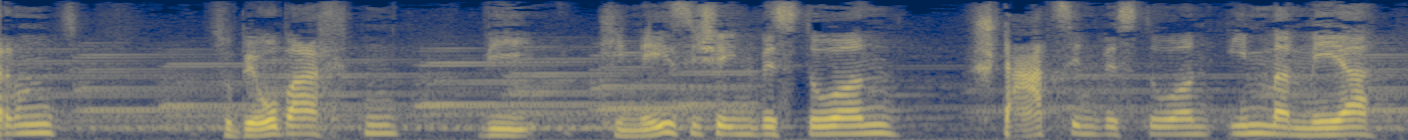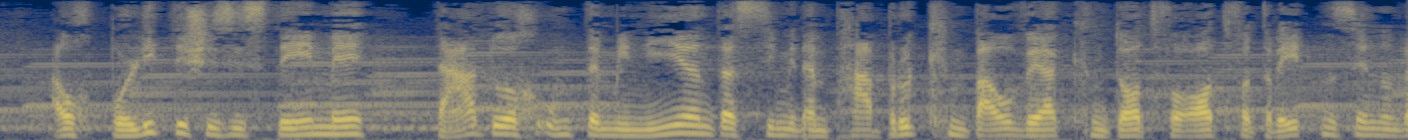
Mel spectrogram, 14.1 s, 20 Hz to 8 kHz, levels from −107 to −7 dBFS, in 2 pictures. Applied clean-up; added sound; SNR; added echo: none; Keyboard (musical); 15 dB; none.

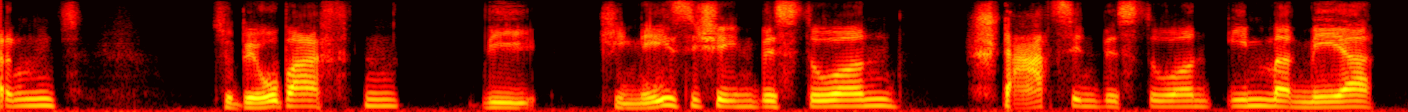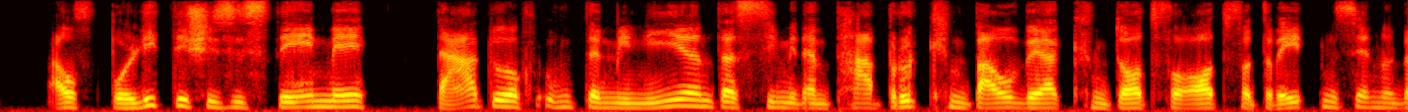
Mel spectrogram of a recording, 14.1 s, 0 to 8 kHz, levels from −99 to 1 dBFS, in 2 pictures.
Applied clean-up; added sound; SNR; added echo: neural diffusion model UNIVERSE++.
